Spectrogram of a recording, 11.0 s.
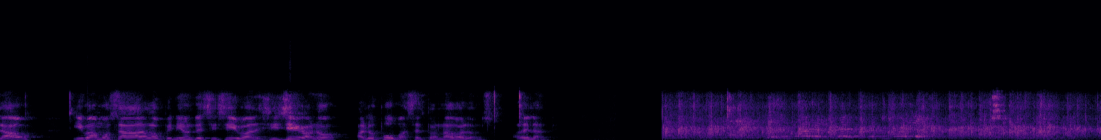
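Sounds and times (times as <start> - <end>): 
speech: 0.0 - 5.6
audience applause: 6.6 - 11.0.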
